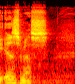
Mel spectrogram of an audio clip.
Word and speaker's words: isthmus: I'm just gonna say Isthmus. Pretend there's not even a TH there.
